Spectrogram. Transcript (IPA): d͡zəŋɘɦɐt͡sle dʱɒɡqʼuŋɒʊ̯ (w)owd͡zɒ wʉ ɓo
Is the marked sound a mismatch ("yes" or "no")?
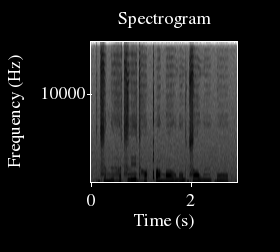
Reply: no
